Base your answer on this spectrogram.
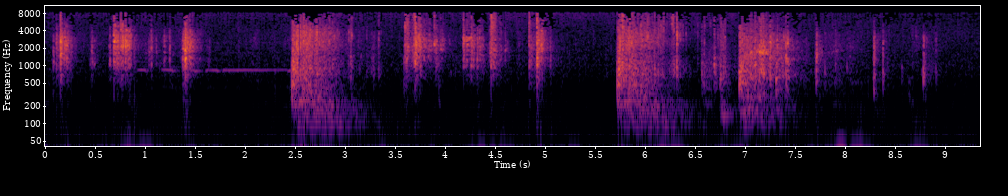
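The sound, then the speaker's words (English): Heavy thunks and crunching breaks come from a heavy locked door as it is forced and pushed open. A few loud, sharp impacts stand out among lighter knocks and rattles, with no talk. “Man, give me the shotgun. Get out of the way. I'm going to blast the lock, then push my way in.”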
